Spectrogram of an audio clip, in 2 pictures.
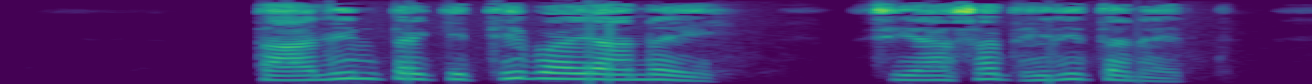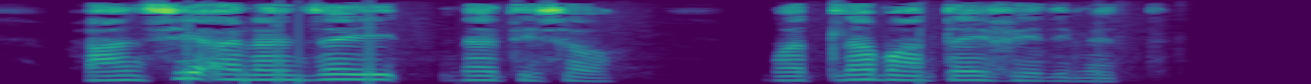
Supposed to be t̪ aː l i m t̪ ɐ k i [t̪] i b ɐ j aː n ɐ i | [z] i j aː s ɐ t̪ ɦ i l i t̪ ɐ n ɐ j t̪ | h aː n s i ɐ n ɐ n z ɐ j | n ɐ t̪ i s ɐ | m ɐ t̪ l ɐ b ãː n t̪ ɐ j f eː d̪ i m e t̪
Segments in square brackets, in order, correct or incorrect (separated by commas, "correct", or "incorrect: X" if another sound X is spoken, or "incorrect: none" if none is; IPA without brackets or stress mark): incorrect: t̪ʰ, incorrect: s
